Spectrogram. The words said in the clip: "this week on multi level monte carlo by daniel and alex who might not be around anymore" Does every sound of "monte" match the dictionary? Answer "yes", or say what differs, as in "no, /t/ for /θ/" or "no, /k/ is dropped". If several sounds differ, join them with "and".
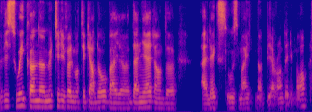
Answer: no, /n/ is dropped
